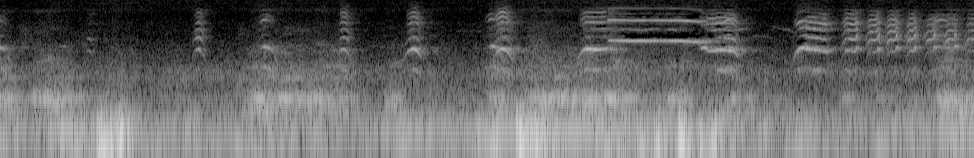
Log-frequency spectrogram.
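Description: Waterbirds calling: a string of short calls, one longer drawn-out call about halfway through, then a quick run of calls near the end. Underneath is a low rumble with a faint steady hum and a few soft thumps.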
